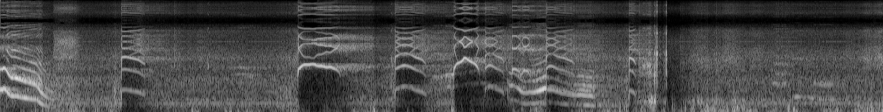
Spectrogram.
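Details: Black pug Gong Fu crying sadly about a little ball: an opening whine sliding down, then a cluster of short, arched whimpers in the middle, fading into low rumbling noise at the end.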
